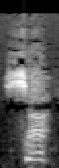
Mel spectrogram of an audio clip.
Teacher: Sha. Is low in tone. Sa. Is low in tone. Ah. Is low in tone. Yeah. Is also low in tone.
